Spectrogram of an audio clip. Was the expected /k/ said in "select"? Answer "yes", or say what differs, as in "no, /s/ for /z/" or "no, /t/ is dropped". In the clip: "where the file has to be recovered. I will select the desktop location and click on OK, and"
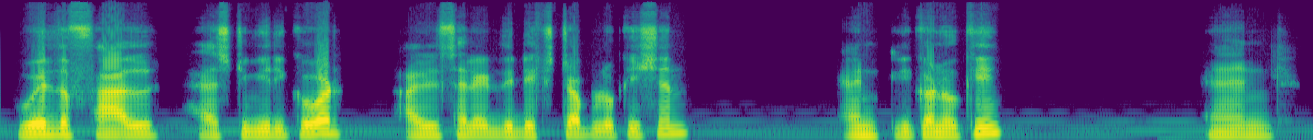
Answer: no, /k/ is dropped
